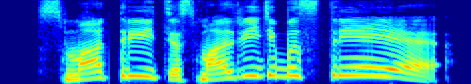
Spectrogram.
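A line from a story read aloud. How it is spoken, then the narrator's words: Wailing loudly. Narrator (Russian): вопил ангел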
